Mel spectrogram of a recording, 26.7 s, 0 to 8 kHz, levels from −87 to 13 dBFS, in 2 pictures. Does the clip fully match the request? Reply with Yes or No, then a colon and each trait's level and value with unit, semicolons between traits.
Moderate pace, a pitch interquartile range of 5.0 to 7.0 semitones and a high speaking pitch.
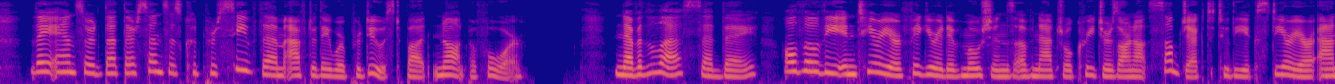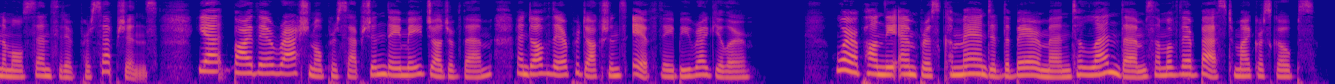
Yes: average, 155 wpm; wide, 5.5 semitones; high, 220 Hz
